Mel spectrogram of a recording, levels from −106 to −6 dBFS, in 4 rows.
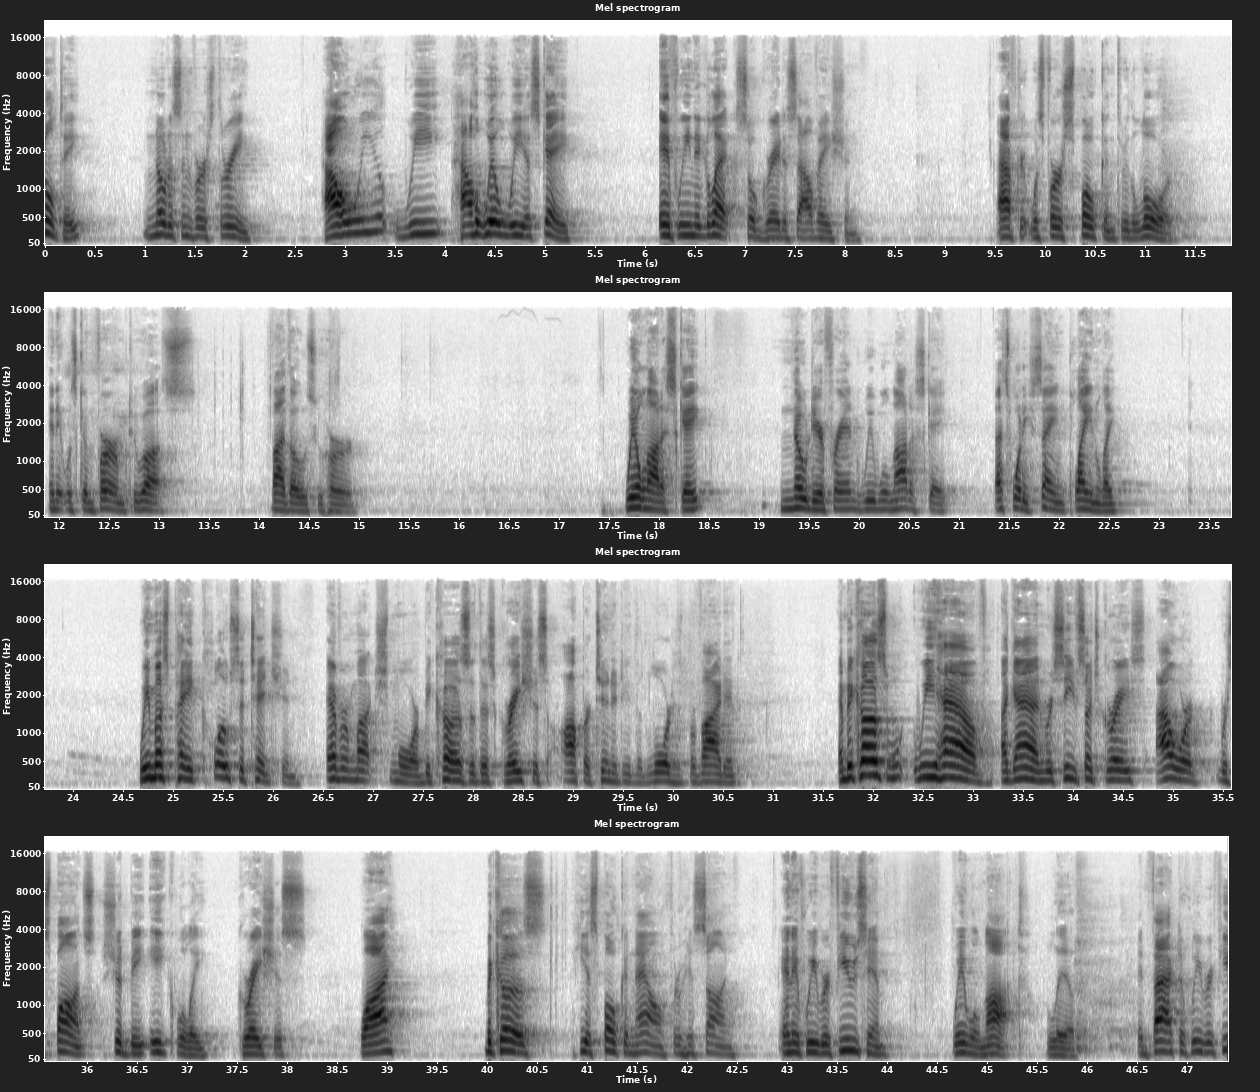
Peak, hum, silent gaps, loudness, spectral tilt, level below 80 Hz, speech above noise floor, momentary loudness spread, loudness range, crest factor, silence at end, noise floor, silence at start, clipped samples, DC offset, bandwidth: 0 dBFS; none; none; -22 LUFS; -5 dB/octave; -72 dBFS; 50 dB; 18 LU; 10 LU; 24 dB; 0 s; -72 dBFS; 0 s; under 0.1%; under 0.1%; 17 kHz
